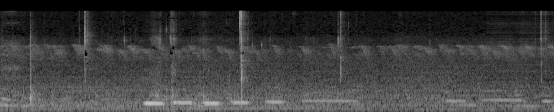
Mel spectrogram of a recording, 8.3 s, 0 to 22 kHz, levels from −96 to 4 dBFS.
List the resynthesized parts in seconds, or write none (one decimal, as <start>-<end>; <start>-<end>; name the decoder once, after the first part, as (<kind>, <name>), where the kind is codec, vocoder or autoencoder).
7.3-8.3 (autoencoder, DAC-VAE)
